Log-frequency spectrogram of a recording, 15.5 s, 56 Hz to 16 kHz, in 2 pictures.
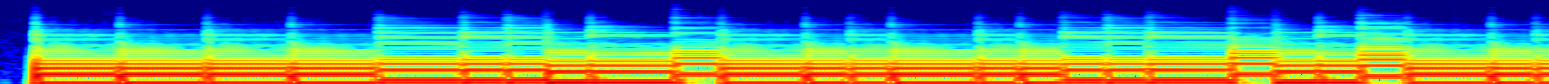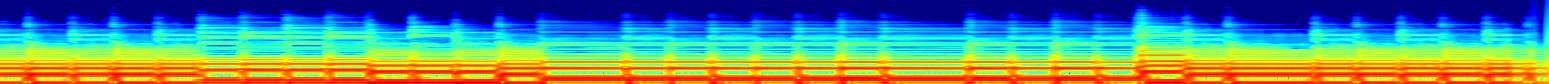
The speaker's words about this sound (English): Ample Bass P-Lite 2 aims to bring the sound of the Fender Precision Bass to your home studio.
